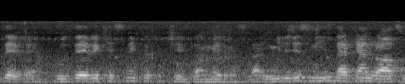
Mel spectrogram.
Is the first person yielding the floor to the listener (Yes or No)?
Yes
